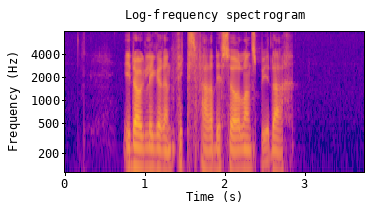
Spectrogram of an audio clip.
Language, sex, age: Norwegian, male, 25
